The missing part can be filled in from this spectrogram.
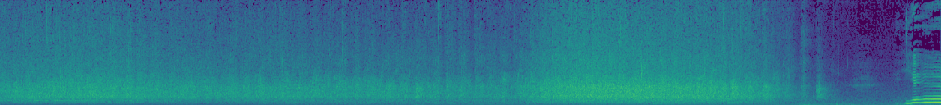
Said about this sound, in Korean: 진영이 햄이 나와서 우리 찬송 한 장 가나 노래 부르겠습니다. 박수로 맞아주십시오.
